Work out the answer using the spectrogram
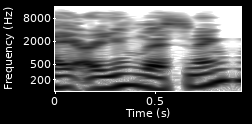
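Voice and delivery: plain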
